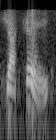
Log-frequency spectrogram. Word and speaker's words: Jacquet: But the name Jacquet, that's how you say it in French. You don't pronounce the T. Like many French words, you don't pronounce the final consonant.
